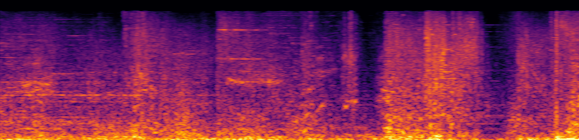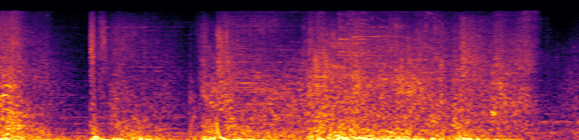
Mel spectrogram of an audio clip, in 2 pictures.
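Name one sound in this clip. Video game combat sound effects crackle with spell blasts and hits.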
